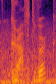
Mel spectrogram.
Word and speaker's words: Kraftwerk: No, you can't pronounce anything right. Come on. It's Kraftwerk.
